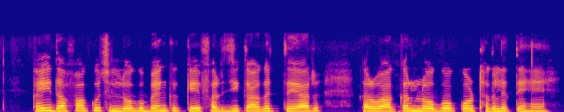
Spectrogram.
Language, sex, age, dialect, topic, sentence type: Hindi, female, 18-24, Awadhi Bundeli, banking, statement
